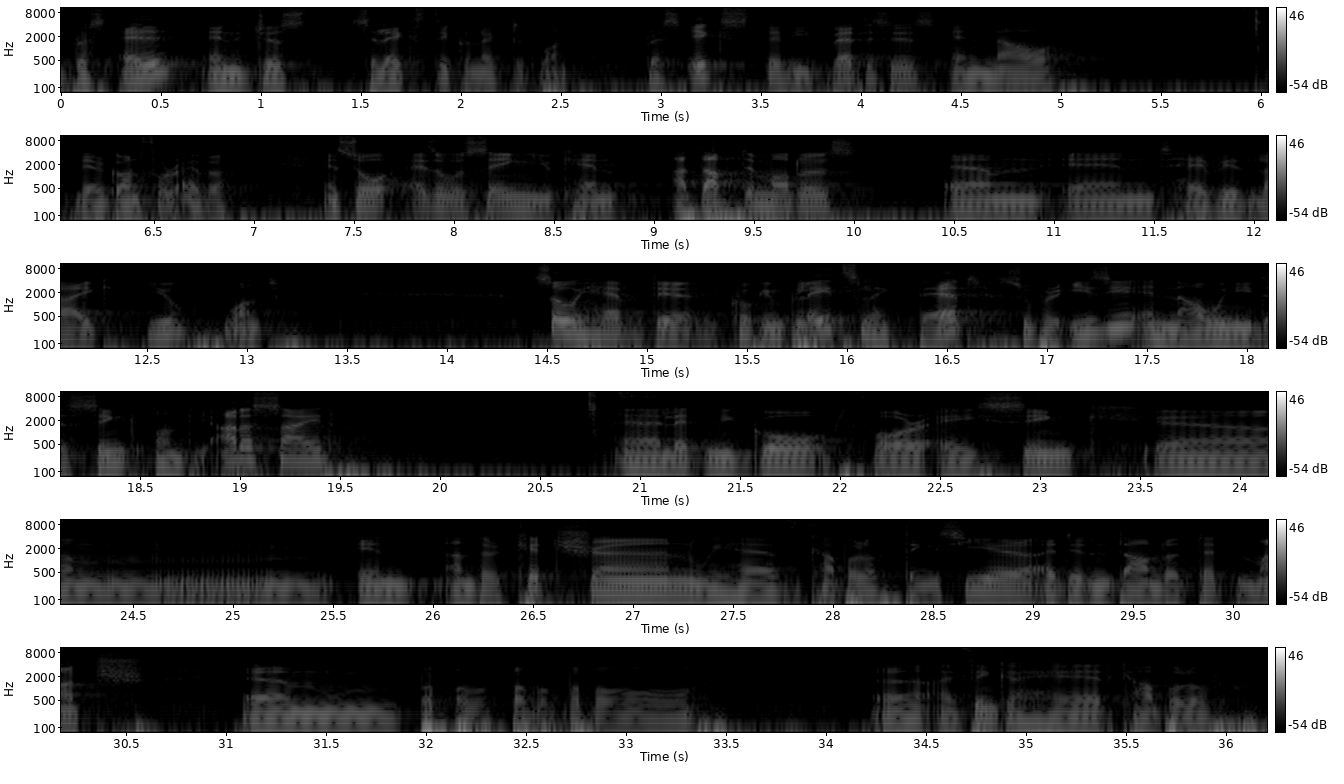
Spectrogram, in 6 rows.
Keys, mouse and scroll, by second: 0.0 l, 2.7 l, 2.7 x.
